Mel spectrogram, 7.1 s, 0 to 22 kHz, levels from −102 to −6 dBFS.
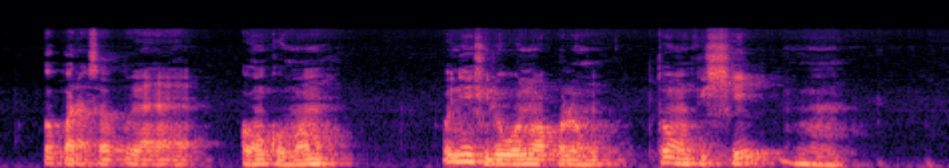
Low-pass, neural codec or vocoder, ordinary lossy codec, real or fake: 10.8 kHz; none; none; real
